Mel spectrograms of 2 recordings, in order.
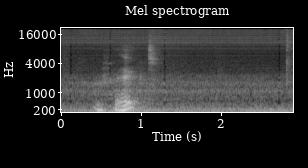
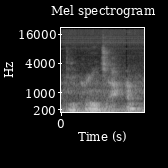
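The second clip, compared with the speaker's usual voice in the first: whispering; 17 dB quieter than usual. Real, not acted. Praising patient during exam.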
